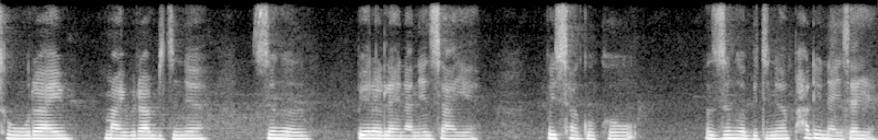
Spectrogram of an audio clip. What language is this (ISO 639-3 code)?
brx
